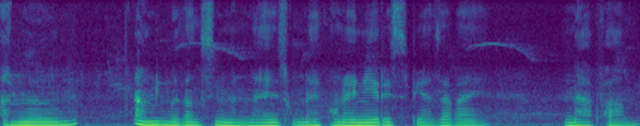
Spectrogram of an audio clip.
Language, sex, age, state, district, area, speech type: Bodo, female, 18-30, Assam, Baksa, rural, spontaneous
